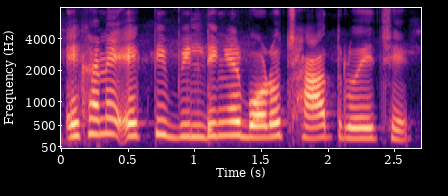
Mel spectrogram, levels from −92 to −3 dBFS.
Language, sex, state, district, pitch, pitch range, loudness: Bengali, female, West Bengal, Cooch Behar, 260 Hz, 230-280 Hz, -15 LUFS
